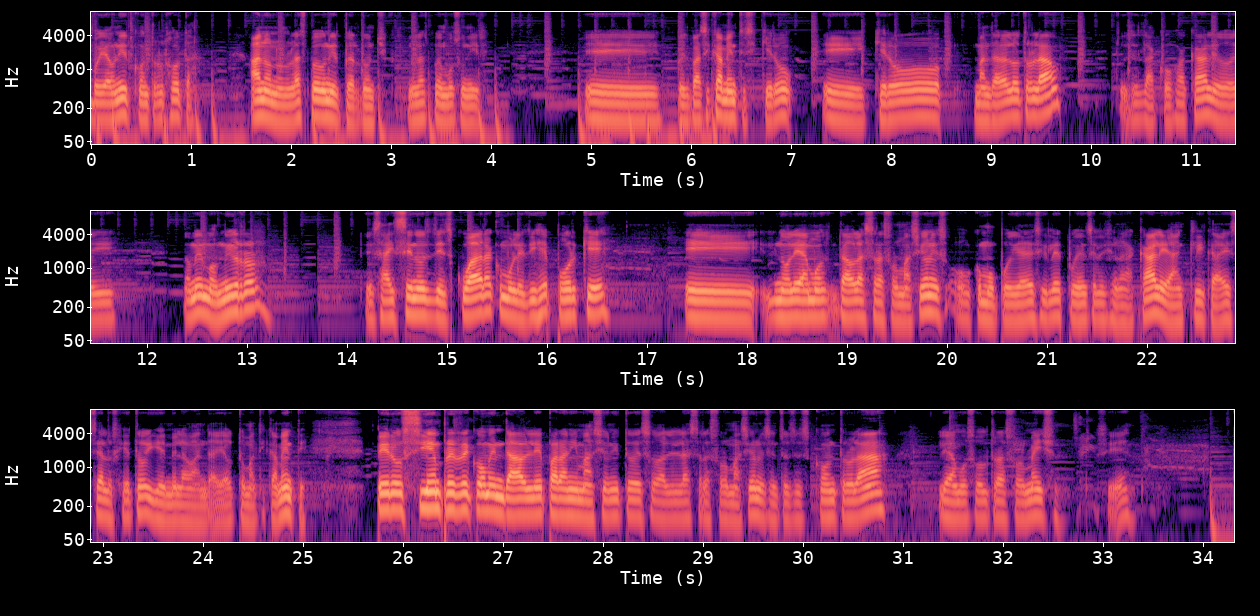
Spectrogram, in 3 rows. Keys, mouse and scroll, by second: 5.4 click, 5.9 click, 6.5-7.5 middle drag, 10.3-10.8 drag, 11.7-12.7 drag, 13.4-14.4 middle drag, 20.7 click, 24.0-24.9 middle drag, 25.4-26.2 middle drag, 28.6 click, 30.8 ctrl+a, 33.0-33.5 scroll down 1, 33.5-34.0 middle drag.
